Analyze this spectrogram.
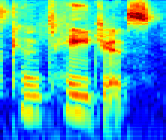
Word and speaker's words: contagious: with the pronunciation pages the stress is in the second syllable we have the K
